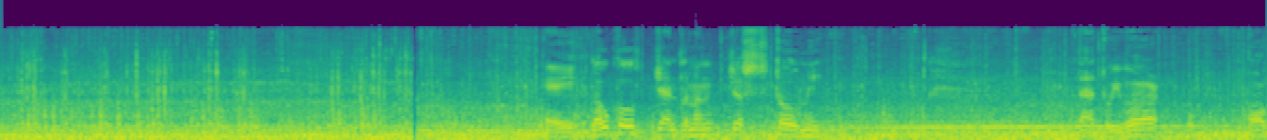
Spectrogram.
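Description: A vehicle's engine and tyres rumble steadily on the road.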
